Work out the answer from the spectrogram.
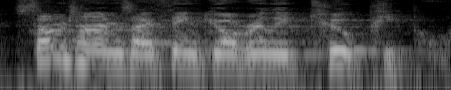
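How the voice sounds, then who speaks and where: A man's voice: fairly high pitch, brisk, close to an everyday voice. A man playing a suave stage actor in the role of a teasing husband, in a stagey radio drama style. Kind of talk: theatrical radio drama acting.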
